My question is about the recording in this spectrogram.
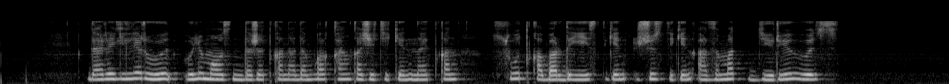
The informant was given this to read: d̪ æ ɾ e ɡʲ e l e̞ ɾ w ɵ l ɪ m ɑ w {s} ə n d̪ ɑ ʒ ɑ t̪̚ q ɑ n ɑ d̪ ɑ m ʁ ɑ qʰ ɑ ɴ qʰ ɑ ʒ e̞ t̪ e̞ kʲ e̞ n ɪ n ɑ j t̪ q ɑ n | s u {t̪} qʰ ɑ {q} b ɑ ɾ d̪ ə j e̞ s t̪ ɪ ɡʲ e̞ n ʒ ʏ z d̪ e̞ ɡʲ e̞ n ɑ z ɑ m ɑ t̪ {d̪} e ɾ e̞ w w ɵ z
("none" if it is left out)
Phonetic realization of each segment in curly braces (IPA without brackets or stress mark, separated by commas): z, t̪, none, d̪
